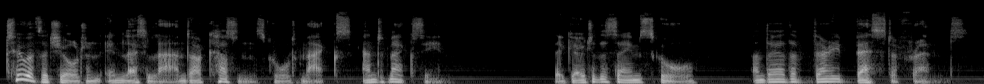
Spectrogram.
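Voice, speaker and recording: A man narrating a children's alphabet storybook, gently asking the young listener questions as he goes. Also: sits low, big pitch swings, unhurried, gravelly, slightly rough.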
